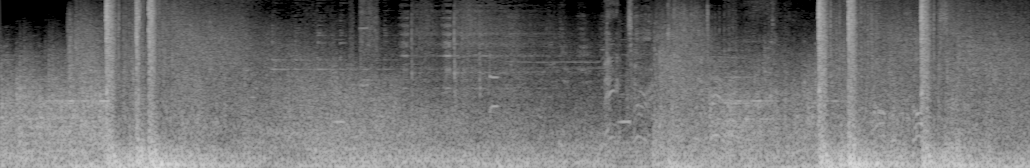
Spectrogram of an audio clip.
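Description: Naval guns fire in loud booming salvos.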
